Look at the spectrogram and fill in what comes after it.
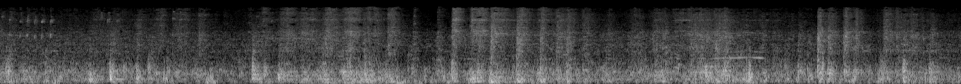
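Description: Wheels of a moving train clattering over the rails: a continuous rumble with runs of sharp clickety-clack in the middle and again near the end.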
